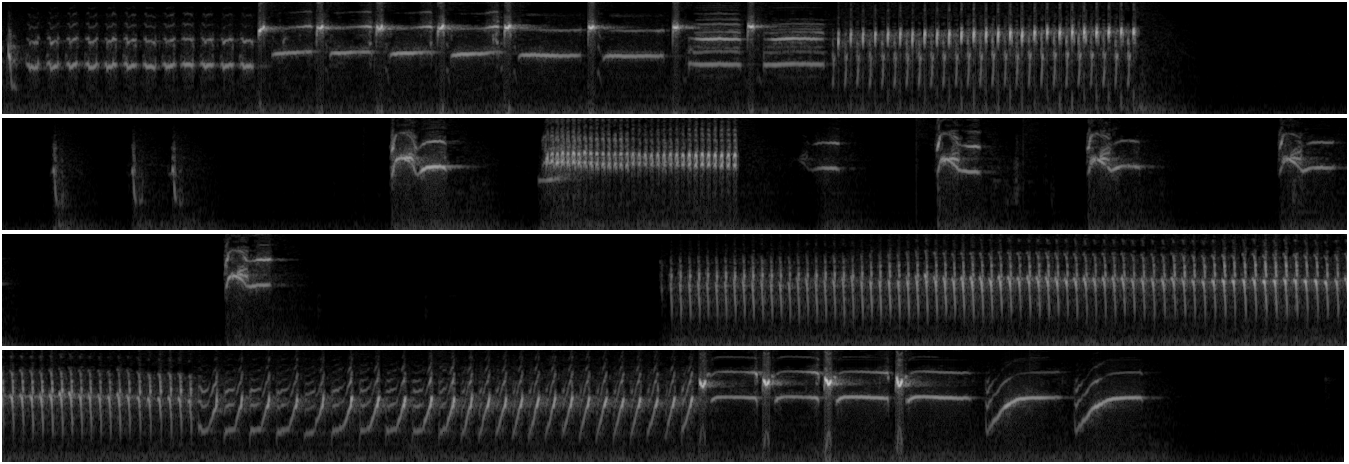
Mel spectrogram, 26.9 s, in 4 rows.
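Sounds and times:
Waterslager canary song: 0:00.0 - 0:05.8, 0:08.6 - 0:13.6, 0:14.6 - 0:15.0, 0:16.7 - 0:26.0.

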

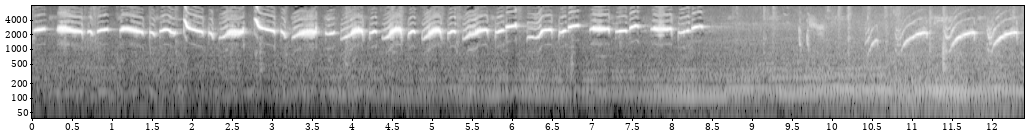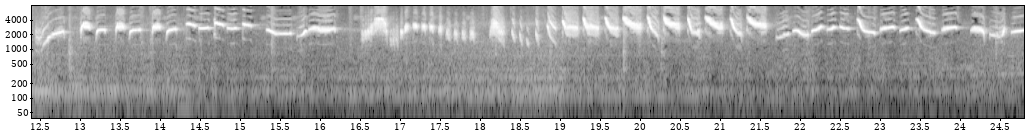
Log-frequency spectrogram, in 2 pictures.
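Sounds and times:
Chinese hwamei whistling song: 0:00.0 - 0:08.6, 0:09.6 - 0:24.7.

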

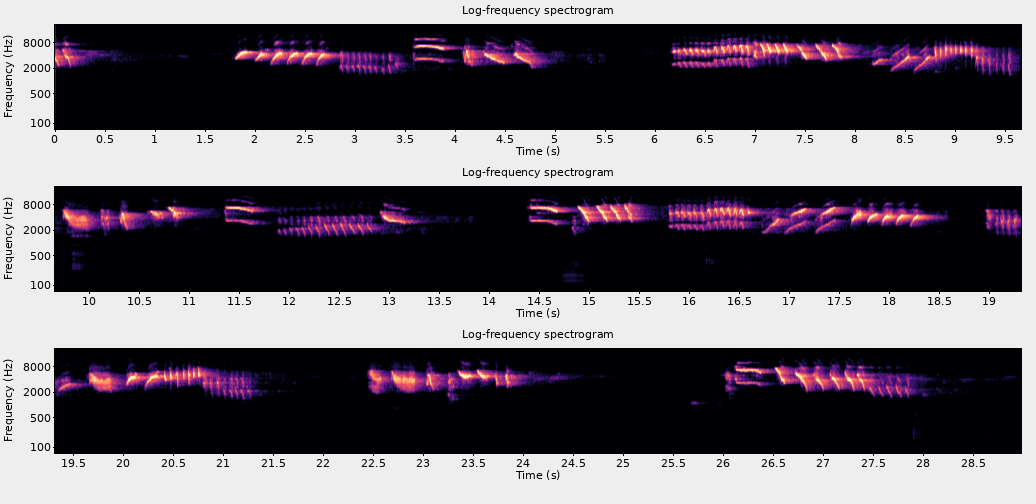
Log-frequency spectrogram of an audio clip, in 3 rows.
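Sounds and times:
hybrid greenfinch canary: 0:01.8 - 0:04.9, 0:06.2 - 0:13.4, 0:14.4 - 0:18.4, 0:19.0 - 0:21.4, 0:22.5 - 0:24.0, 0:26.0 - 0:28.2.

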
